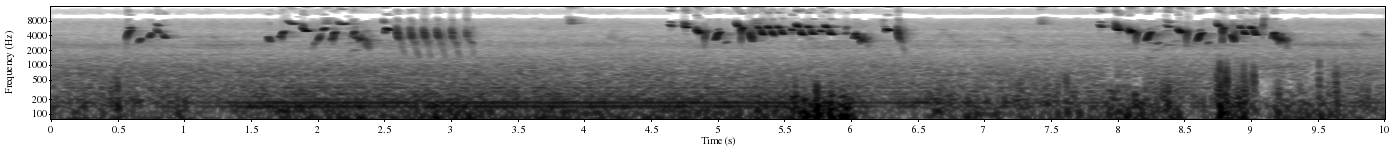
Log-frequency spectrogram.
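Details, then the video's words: A European goldfinch sings a bright, tinkling jumble of rapid twitters and liquid trills in high bursts over a low background hum. The song is played to stimulate other goldfinches. "European Goldfinch stimulation effective - Carduelis call- Beautiful Bird Chirping"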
